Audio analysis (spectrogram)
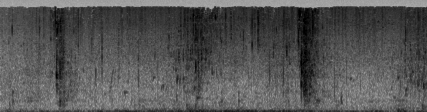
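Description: The trip leader's oars dip and pull through water in a slow, steady rhythm as he rows a raft. Each stroke is a brief splashing swish, about three strokes over a constant low rumble of a river rising with snowmelt.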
